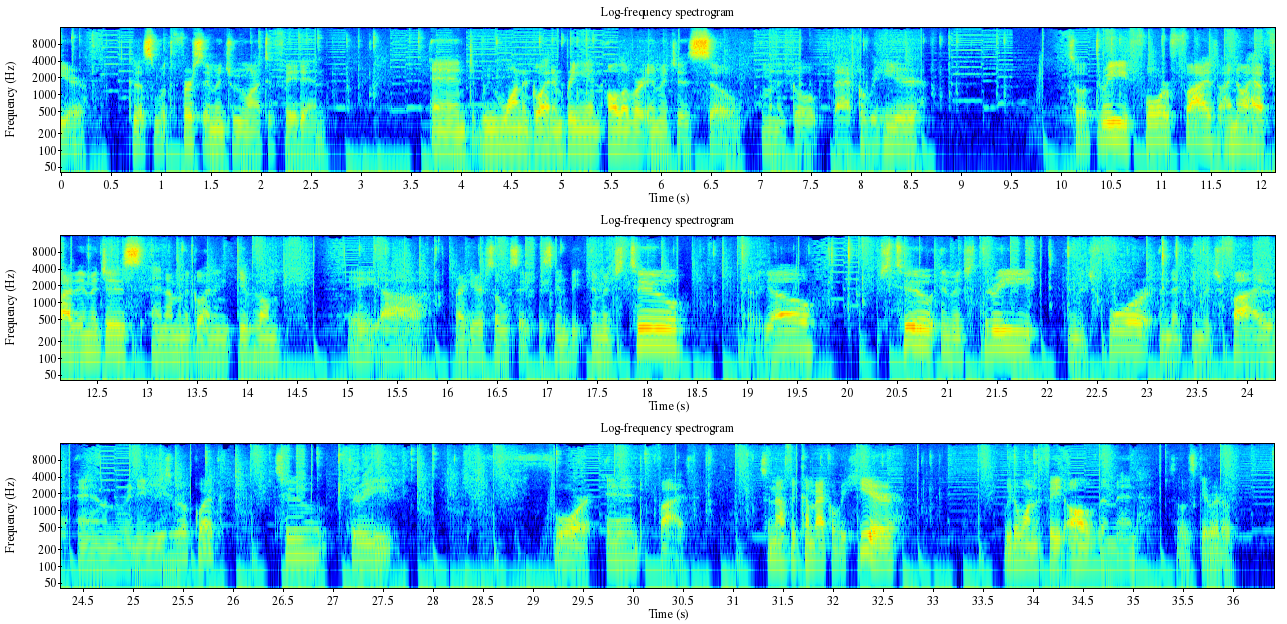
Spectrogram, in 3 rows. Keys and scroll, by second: 0.7 super+1, 2.7 super+v, 3.0 super+s, 6.5 super+z, 7.5 super+z, 20.2 super+v, 20.7 super+c, 30.6 super+s, 31.2 super+Tab, 31.9 super+Tab.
